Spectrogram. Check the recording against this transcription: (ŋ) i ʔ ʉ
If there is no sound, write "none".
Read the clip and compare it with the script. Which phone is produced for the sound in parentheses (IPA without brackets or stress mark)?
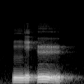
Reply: ŋ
